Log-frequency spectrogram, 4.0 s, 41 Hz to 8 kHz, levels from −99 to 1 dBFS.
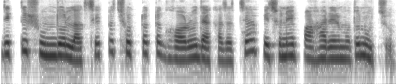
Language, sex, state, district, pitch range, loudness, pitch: Bengali, female, West Bengal, Malda, 210-280 Hz, -29 LUFS, 245 Hz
